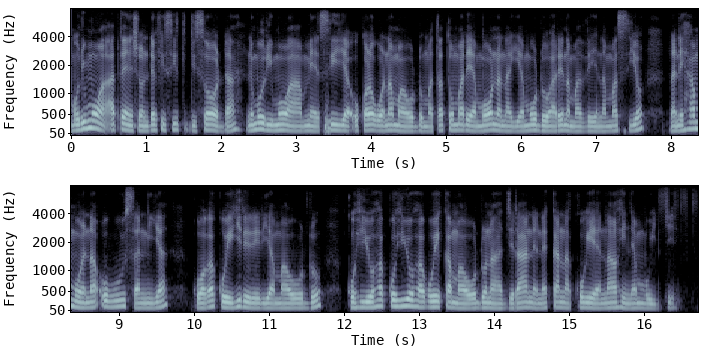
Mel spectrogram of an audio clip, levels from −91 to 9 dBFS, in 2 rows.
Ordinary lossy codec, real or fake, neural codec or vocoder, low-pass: none; fake; codec, 16 kHz, 8 kbps, FunCodec, trained on Chinese and English, 25 frames a second; none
